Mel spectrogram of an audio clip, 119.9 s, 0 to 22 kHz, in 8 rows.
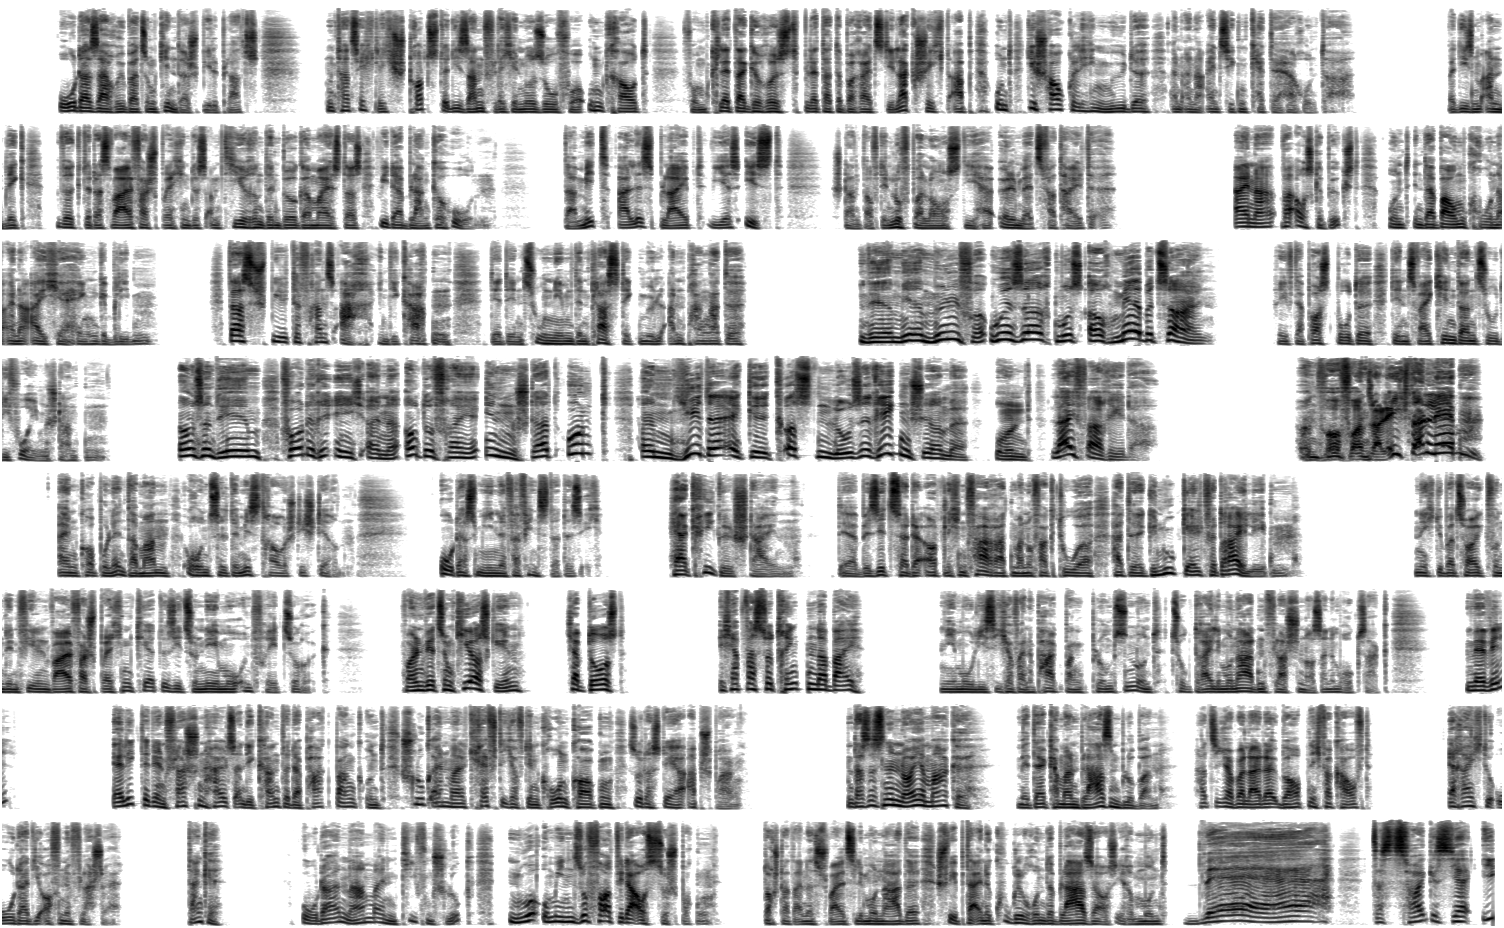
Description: Hörbuch Bitte nicht öffnen 5: Magic!, Charlotte Habersack.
